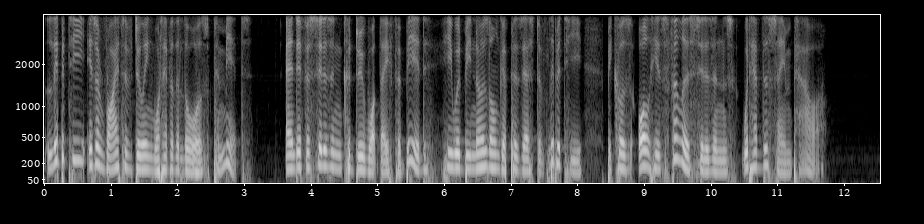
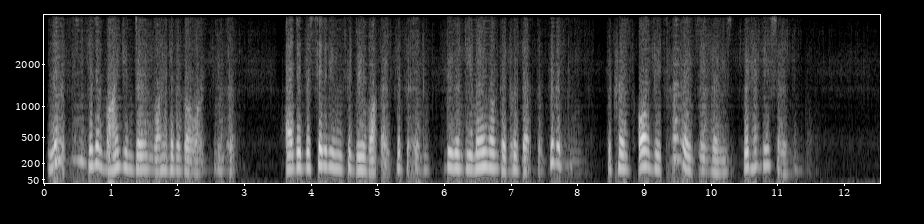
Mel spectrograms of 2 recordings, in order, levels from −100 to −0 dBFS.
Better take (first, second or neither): first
